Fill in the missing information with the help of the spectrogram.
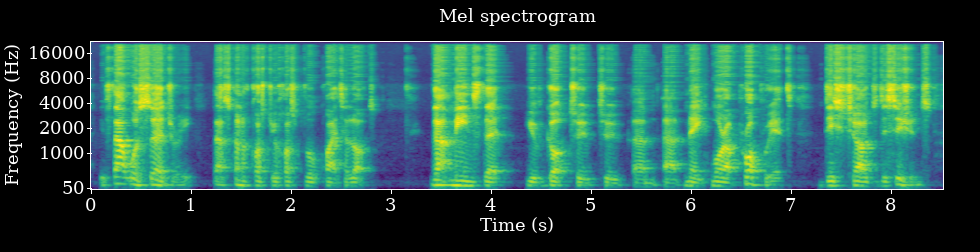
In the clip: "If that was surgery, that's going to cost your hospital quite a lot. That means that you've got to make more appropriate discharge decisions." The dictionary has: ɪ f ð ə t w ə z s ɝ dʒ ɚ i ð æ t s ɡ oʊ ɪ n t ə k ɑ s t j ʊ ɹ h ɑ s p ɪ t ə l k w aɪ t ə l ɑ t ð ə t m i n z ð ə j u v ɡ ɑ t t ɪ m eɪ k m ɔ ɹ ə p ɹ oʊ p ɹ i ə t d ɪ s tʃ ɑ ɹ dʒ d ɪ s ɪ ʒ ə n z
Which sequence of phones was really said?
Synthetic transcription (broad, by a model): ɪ f ð ə t w ə z s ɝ dʒ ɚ i ð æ t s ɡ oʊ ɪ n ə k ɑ s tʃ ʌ ɹ h ɑ s p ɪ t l k w aɪ t ə l ɑ t ð ə t m i n z ð ə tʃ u v ɡ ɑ t t ɪ m eɪ k m ɔ ɹ ə p ɹ oʊ p ɹ i ə t d ɪ s tʃ ɑ ɹ dʒ d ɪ s ɪ ʒ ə n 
